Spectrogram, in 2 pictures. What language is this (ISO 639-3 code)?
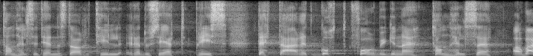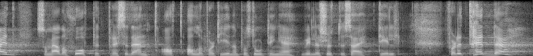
nor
